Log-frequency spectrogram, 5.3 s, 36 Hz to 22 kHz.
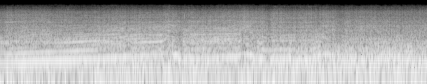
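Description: Kawasaki 636 sport bike's engine pulling up through the revs, then three brief throttle blips about a second apart before settling to a steady cruise. Heavy wind rumble on the bike-mounted microphone.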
